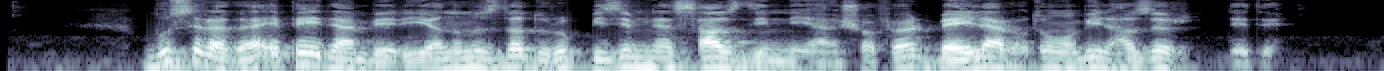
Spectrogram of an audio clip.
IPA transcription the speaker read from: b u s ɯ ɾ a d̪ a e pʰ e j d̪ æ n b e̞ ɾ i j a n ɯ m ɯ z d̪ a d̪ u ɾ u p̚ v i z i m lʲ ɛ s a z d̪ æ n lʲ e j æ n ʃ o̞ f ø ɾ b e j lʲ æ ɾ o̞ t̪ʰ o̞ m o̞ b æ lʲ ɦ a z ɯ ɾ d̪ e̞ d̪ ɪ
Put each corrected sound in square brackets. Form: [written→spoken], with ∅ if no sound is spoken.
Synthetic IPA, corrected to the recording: b u s ɯ ɾ a d̪ a e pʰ e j d̪ æ n b e̞ ɾ i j a n ɯ m ɯ z d̪ a d̪ u ɾ u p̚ [v→b] i z i m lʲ ɛ s a z d̪ [æ→i] n lʲ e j æ n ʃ o̞ f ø ɾ b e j lʲ æ ɾ o̞ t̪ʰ o̞ m o̞ b [æ→i] lʲ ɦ a z ɯ ɾ d̪ e̞ d̪ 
